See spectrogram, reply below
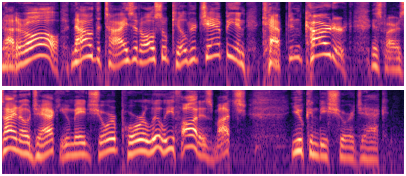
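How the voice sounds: Putting on a character voice, a man speaks fairly slowly at a fairly high pitch, with vocal fry, big pitch swings and a fairly bright tone.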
